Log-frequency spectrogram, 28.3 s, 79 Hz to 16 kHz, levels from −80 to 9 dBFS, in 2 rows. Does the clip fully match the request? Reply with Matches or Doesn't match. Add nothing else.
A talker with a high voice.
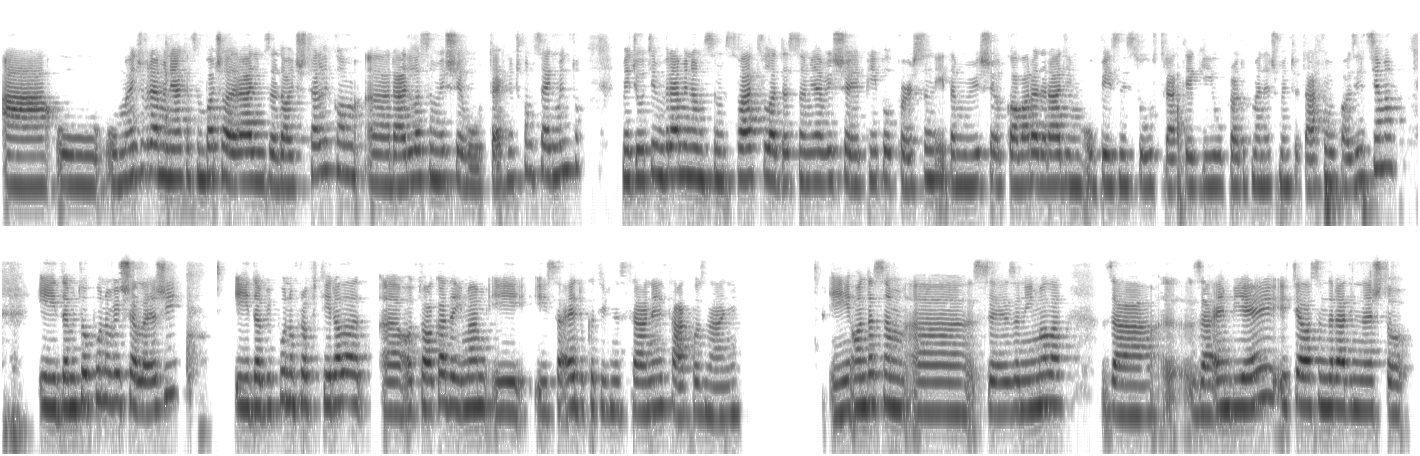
Matches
